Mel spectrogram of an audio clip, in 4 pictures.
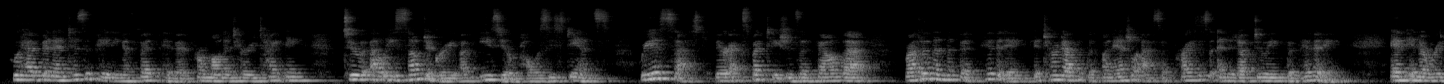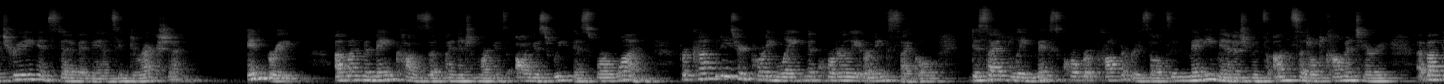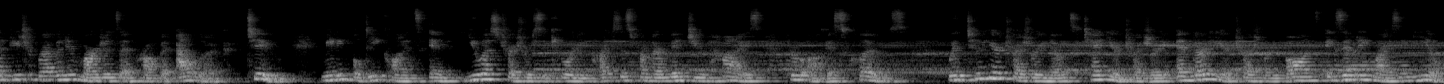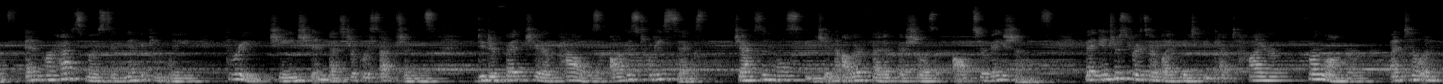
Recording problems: off-mic speech; far
echo of what is said; noticeable; from 34 s on; 160 ms later, 10 dB below the speech
room echo; slight; dies away in 0.4 s

